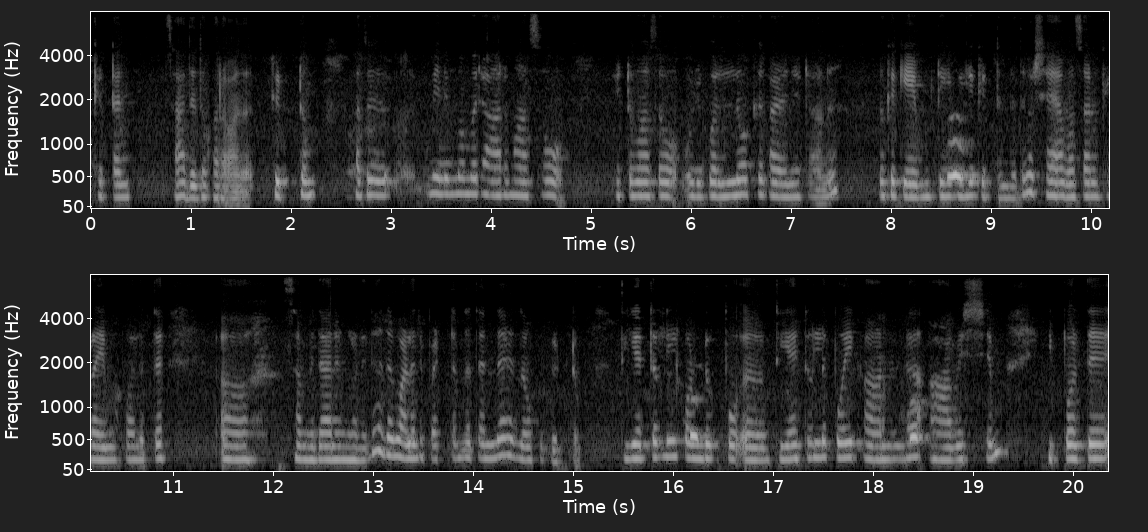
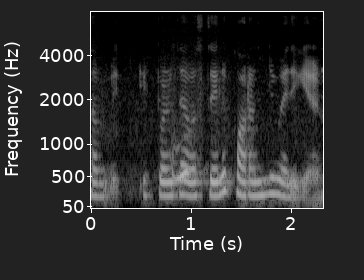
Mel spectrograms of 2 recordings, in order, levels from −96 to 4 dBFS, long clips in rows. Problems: background sounds at intervals, low volume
